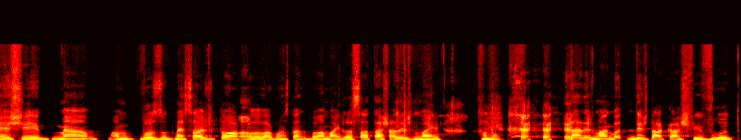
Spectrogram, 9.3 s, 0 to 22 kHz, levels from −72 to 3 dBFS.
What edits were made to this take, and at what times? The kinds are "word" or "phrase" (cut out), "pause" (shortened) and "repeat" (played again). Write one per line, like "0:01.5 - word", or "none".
0:01.3 - pause
0:07.6 - word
